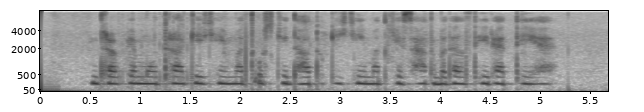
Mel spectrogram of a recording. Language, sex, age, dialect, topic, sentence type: Hindi, female, 25-30, Marwari Dhudhari, banking, statement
